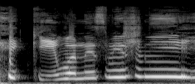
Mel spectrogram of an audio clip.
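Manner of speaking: very high, slow, cry-laughing; sobbing with laughter; laughing almost to tears. Acted. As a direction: squeeze the words out through helpless laughter. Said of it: "ледь не плакав від сміху".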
